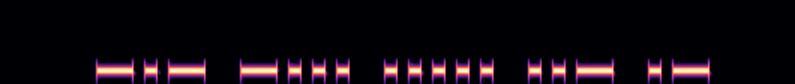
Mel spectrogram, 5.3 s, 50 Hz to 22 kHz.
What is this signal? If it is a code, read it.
Morse code, heard as a keyed tone, about 15 wpm, 700 Hz. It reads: KB5UA
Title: USA Call Signs - 5 Characters - Repeated 3x - 15wpm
